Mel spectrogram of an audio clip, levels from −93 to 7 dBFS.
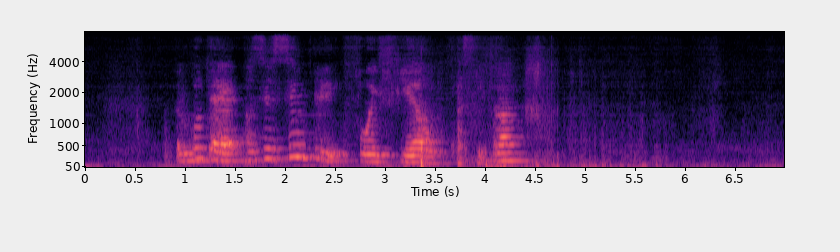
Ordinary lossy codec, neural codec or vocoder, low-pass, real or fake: none; codec, 32 kHz, 1.9 kbps, SNAC; 7.2 kHz; fake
